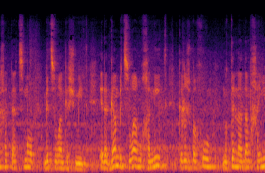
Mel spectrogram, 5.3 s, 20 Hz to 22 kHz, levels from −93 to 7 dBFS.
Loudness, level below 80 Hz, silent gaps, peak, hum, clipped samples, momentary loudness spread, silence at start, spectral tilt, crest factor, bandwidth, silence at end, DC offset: -18 LUFS; -60 dBFS; none; -2 dBFS; none; under 0.1%; 5 LU; 0 s; -5.5 dB/octave; 14 dB; 14 kHz; 0 s; under 0.1%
